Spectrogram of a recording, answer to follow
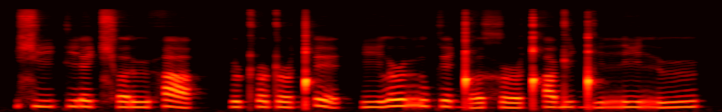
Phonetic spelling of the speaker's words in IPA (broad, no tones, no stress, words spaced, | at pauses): ɕi kiɾet͡ɕʰə ɾʉha | ʉʈʰə˞ʈə˞ǃʼe | ilə˞ rukeɡ͡ǃə xə˞ǃʰa ɖiɡ͡ǃiri rʉ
